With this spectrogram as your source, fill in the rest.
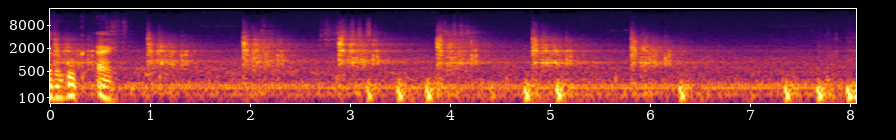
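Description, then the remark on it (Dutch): Sharp knocks ring out roughly once a second, each trailing into a lingering echo off walls, over a steady low urban hum, at an odd spot in the middle of the Papegaaienwijk neighbourhood. “Echo's doen me ook altijd denken aan”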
